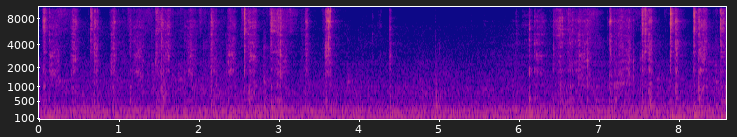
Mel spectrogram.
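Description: A utensil stirs melting sugar in a pot for caramel, giving soft, irregular scraping and clinking taps close by and fairly quiet, with no voices.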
